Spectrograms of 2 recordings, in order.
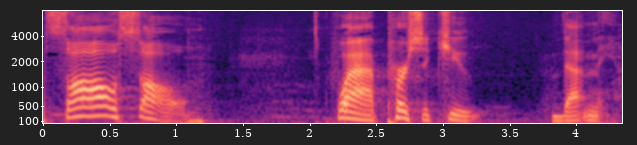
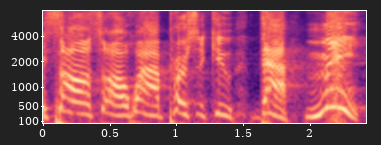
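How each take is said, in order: First: Low, hushed divine voice; a quiet, solemn heavenly call. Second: Higher, louder heavenly call; a raised divine summons; God calling out. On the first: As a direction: speak softly as God from above. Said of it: "heard a voice saying unto him". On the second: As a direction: call him out forcefully. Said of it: "He say". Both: Acted.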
